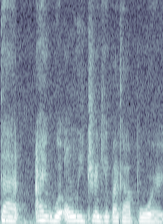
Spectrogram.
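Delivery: soft, hushed half-whisper under the breath. Retelling how a woman on the couch drinking half-whispered: imitating Ariana half-whispering. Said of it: "pause for five whole minutes as she's whispering".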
